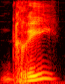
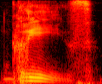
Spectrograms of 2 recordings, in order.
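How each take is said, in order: First: No final consonant sound is heard. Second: A final Z sound is heard. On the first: The color describes a masculine noun. "We don't pronounce the final S" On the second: The color describes a feminine noun. "it gives me permission now to pronounce the S"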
